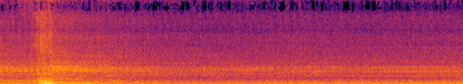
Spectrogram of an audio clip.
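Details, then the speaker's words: First run after rebuilding Solex Mikuni Type R carburetors, untuned, carbs left as when removed: short burst as engine catches, then settled, slightly uneven idle hum; normal idle. "But this is like, I haven't even like really tuned anything. This is exactly how the carbs were when I pulled them off, like all the"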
